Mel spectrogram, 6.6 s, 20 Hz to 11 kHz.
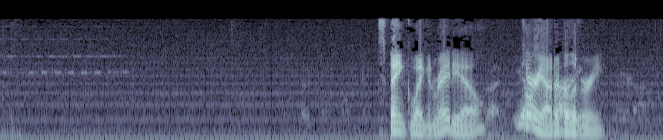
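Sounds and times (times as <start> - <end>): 
phone line electronic ringing tone for an outgoing call: 0.0 - 1.5
low hum: 0.0 - 6.6
speech: 3.9 - 6.2.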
